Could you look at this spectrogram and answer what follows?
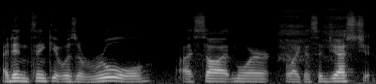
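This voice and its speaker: A man's voice: mid-range voice, steady tone, moderate pace, mellow. A man co-hosting a podcast in an informal, conversational way. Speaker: podcast co-host. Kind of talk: casual chat and reading posts aloud.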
